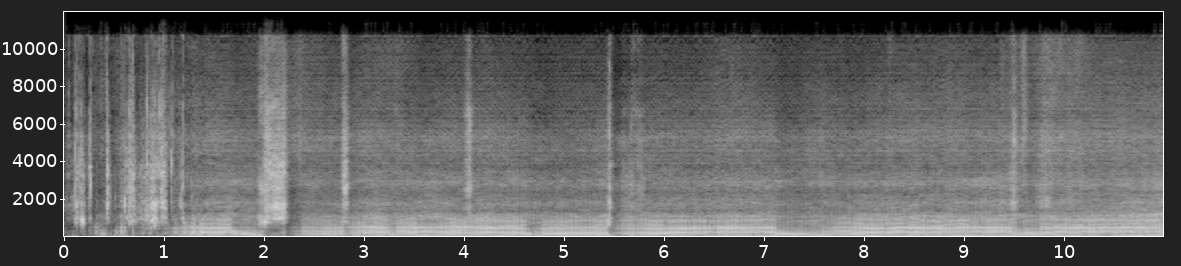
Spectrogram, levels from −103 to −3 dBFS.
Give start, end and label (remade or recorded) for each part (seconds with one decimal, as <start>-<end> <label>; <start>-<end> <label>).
0.0-1.4 recorded; 1.4-11.0 remade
